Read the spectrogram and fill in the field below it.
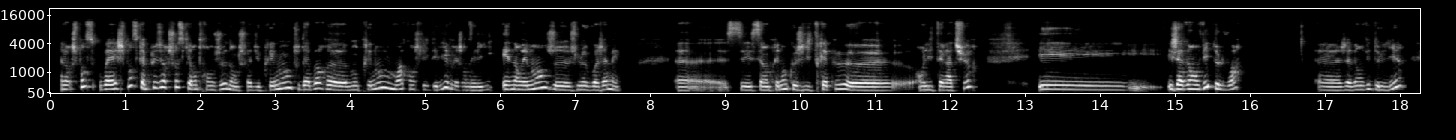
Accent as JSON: {"language": "French", "country": "France", "said": "moi je suis française"}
